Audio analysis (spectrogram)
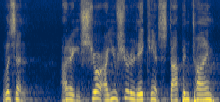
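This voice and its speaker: Man as a high-voiced jumpy gangster henchman. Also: unhurried, a little mellow. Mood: uneasy. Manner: anxious, urgent, blunt tough-guy talk. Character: nervous, loyal male gangster henchman, jumpy and superstitious. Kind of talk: old-time radio drama acting. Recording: hollow reverb with background noise.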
